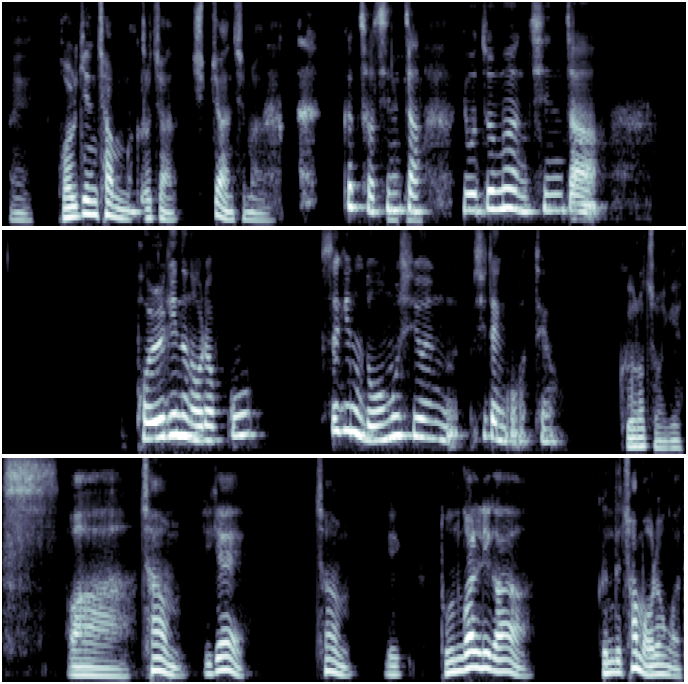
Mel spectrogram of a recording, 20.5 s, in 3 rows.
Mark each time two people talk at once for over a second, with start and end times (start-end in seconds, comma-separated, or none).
none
